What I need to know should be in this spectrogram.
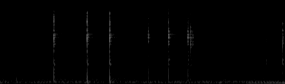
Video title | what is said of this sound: No time for FOMO but it keeps tempting me... | It's a metal thing, but it doesn't sound like there's anything in it. That just sounds like it's an empty can.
